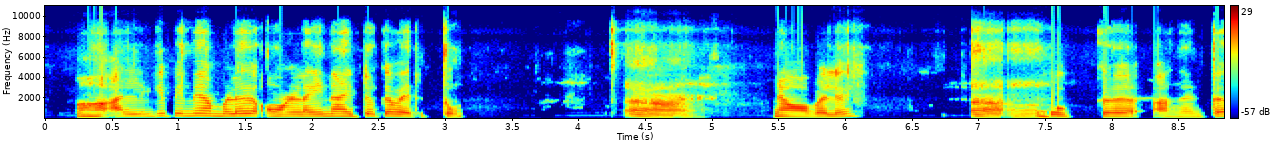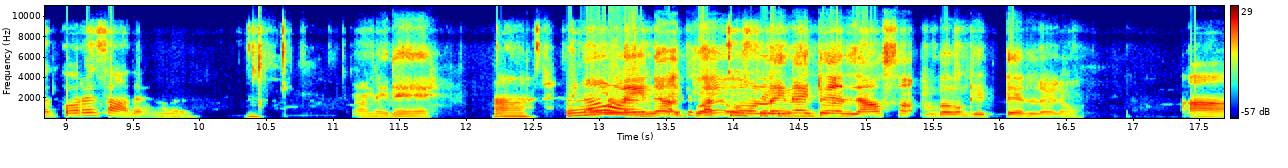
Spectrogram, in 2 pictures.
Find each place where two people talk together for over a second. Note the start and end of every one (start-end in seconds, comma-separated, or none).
13.0-14.7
